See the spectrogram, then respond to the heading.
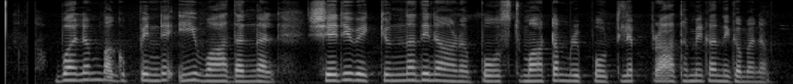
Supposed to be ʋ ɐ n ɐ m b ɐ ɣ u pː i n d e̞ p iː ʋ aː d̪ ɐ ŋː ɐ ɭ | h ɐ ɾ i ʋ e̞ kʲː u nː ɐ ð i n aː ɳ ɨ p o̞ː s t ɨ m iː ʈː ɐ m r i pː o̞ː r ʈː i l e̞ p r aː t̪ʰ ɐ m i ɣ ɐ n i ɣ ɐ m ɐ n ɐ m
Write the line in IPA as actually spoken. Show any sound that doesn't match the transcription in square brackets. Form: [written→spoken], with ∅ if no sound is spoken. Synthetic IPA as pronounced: ʋ ɐ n ɐ m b ɐ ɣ u pː i n d e̞ [p→ʔ] iː ʋ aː d̪ ɐ ŋː ɐ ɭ | [h→ɕ] ɐ ɾ i ʋ e̞ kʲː u nː ɐ ð i n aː ɳ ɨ p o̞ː s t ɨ m [iː→aː] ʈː ɐ m r i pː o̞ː r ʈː i l e̞ p r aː t̪ʰ ɐ m i ɣ ɐ n i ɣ ɐ m ɐ n ɐ m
